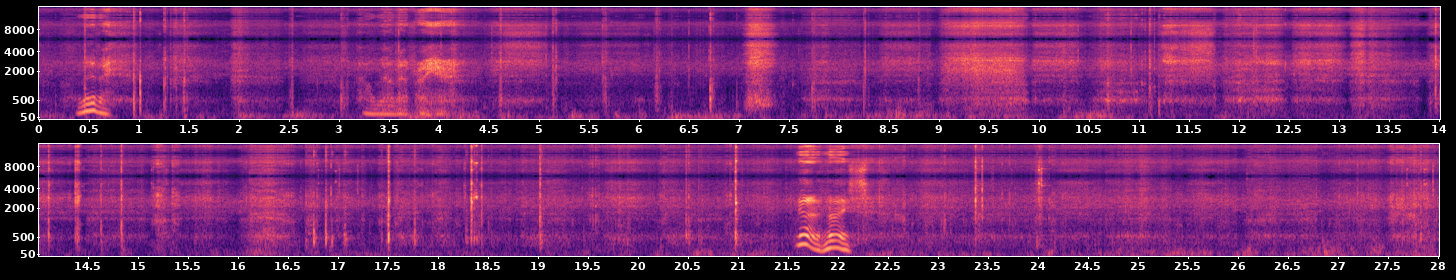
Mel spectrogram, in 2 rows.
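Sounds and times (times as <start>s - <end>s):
bike clicks and rattles: 0.0s - 3.2s, 4.2s - 28.0s
bike tyres crunching over dirt: 0.0s - 28.0s
short hissing rushes: 7.0s - 7.4s.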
